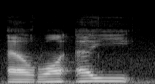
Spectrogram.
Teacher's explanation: make sure the hamza is light, the ra is heavy, and the second hamza is light.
